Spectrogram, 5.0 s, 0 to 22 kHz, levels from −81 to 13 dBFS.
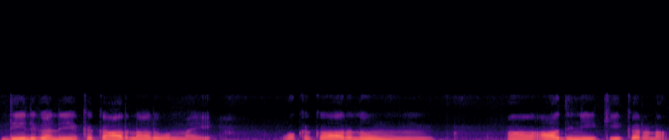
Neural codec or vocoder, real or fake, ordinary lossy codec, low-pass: codec, 16 kHz, 0.9 kbps, LongCat-Audio-Codec; fake; none; 7.2 kHz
